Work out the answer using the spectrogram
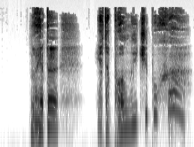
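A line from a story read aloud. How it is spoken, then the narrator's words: Uncertain mutter. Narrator (Russian): неуверенно пробормотал Финг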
